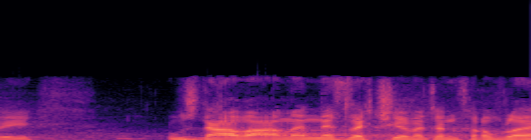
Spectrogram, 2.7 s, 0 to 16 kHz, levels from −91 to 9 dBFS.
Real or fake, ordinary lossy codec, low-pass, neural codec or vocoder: real; AAC, 48 kbps; 7.2 kHz; none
